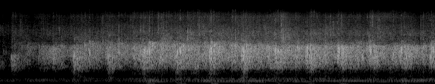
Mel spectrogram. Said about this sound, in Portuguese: Dê um aplauso para Jesus.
